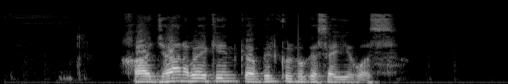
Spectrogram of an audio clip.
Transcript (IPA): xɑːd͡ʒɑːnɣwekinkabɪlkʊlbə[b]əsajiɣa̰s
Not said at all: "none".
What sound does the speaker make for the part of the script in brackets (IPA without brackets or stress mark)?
ɡ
